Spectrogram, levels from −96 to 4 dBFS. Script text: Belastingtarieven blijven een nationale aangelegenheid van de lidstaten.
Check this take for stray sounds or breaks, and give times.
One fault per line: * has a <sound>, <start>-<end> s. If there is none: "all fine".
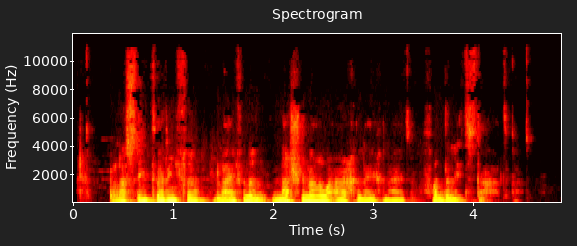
all fine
